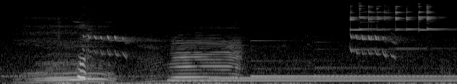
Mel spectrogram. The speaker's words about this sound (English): You must be Mikhail's cows, right?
